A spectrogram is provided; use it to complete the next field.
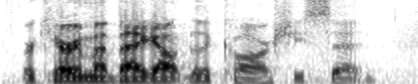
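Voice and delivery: plain

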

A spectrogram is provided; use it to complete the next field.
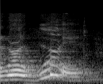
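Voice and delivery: voice breaking mid-word, loud. Speaker addressing listeners, voice cracks mid-sentence: voice cracking. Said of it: "voice crack there for a minute".

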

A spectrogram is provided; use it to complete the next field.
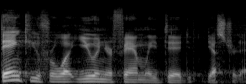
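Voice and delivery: mock sarcastic delivery. Retelling a friend's remark in a somber class: imitating a sarcastic remark. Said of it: "sort of sarcastically saying".

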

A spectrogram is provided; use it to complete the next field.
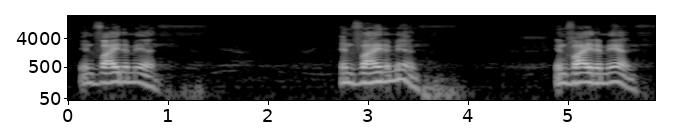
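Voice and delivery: soft, low, gentle pastoral voice. Retelling a second voice that came in behind the first, soft pastoral voice. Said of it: "A much more softer".

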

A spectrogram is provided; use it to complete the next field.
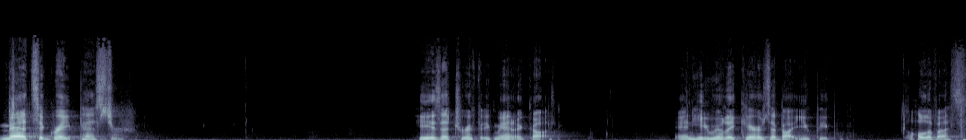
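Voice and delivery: tearful voice, crying while speaking. A speaker praising the pastor and asking listeners to remember them, crying while speaking. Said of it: "I just can't help but cry for them today".

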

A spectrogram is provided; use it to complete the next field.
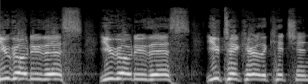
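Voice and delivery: barked, high-pitched, commanding dad voice, acted out. Retelling taking charge after his wife was wronged: dad voice, barking orders. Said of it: "I got my dad voice on".

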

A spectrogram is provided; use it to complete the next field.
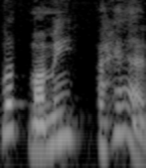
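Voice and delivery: put-on English accent. In a joke, a little Tibetan kid spots a hand and calls to mommy; English accent. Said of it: "they have an English accent".

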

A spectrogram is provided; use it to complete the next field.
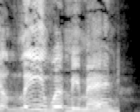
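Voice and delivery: high, stretched-out shout. Retelling how the brother-in-law on the motorcycle yelled back: imitating someone yelling. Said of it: "he yells at me".

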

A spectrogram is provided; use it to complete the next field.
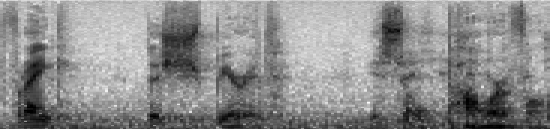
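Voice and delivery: soft, put-on German accent. Quoting what Mary used to say to him, imitating Mary's German accent. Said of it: "She used to say with a German accent".

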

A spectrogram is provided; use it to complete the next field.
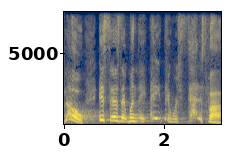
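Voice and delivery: cracking voice. Speaker who says they are sick explains a passage to listeners, voice cracking. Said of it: "my voice is cracking".

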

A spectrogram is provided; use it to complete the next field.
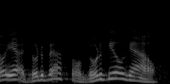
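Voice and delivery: mock-eager sarcastic sing-song, high and swooping. Paraphrasing a prophet mocking worship at shrines: imitating Amos, sarcastic. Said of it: "being somewhat sarcastic here".

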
